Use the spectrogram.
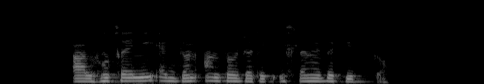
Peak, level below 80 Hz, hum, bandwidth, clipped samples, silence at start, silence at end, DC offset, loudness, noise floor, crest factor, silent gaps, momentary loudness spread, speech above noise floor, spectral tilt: -24 dBFS; -72 dBFS; none; 6.8 kHz; under 0.1%; 0.75 s; 0.95 s; under 0.1%; -39 LUFS; -84 dBFS; 16 dB; none; 9 LU; 46 dB; -8.5 dB/octave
